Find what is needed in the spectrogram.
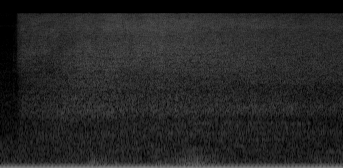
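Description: Water poured into a pan of rice just toasted in oil, hissing and steaming as it hits the hot pan and grains. The hiss starts suddenly right at the beginning and holds steady.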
